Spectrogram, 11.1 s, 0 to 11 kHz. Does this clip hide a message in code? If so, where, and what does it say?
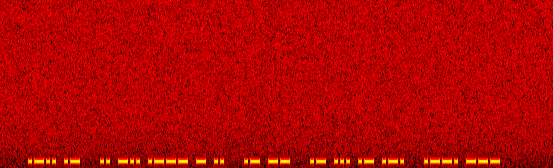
Yes: Morse code (Hebrew alphabet) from 0.5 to 10.1 s, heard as a keyed tone, machine-sent, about 20 wpm, 460 Hz. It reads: לא ידעתי אם אשאר פה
